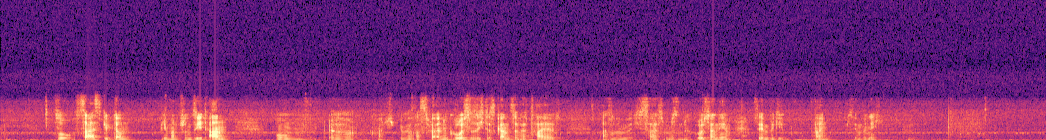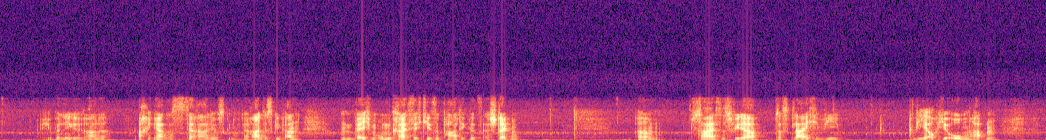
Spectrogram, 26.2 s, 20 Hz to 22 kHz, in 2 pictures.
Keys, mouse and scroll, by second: 2.2 click, 5.3 click, 5.8 alt+a, 6.6 alt+a, 7.6 click, 8.9 click, 9.3 alt+a, 10.2 alt+a, 12.5 click, 14.3 click, 20.1 click, 21.8 click, 23.7 click, 25.4-25.8 scroll up 3, 25.8 scroll down 1.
